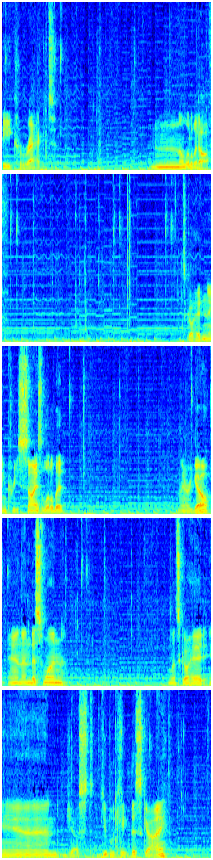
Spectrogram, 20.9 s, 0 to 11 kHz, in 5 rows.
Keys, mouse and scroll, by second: 0.0 right click, 0.8 Tab, 1.1 right click, 1.8 Tab, 3.9 Tab, 4.4 right click, 5.7 Tab, 6.5 right click, 7.5 shift+right click, 9.8-12.2 drag, 12.6 right click, 14.2 right click, 18.9 shift+d.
